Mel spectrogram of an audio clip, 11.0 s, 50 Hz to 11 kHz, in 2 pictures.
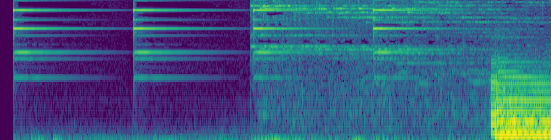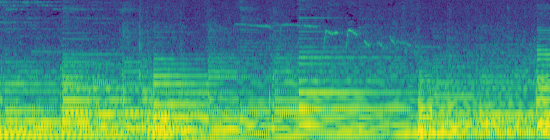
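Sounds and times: ringing chime strikes: 0.2s - 7.1s
shimmering swell with high sparkle: 2.5s - 7.4s.

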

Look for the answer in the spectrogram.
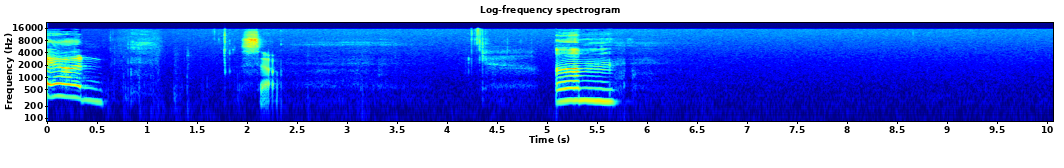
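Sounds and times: soft intake of breath: 0.7s - 1.2s, 2.4s - 5.0s.

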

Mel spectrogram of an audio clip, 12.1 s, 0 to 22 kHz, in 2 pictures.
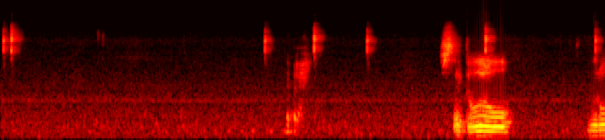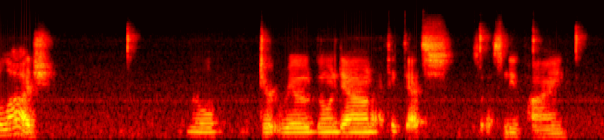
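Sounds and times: computer mouse clicks: 0.0s - 0.2s.

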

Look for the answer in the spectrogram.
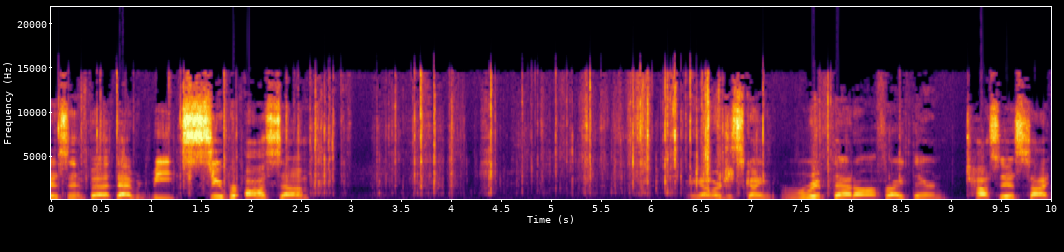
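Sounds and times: plastic foil wrapper crinkling and tearing: 0.0s - 8.9s.

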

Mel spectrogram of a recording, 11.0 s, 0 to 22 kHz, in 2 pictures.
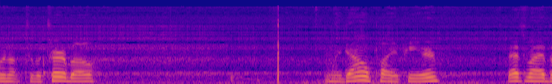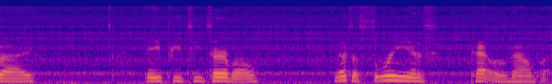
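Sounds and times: low steady background hiss: 0.0s - 11.0s.

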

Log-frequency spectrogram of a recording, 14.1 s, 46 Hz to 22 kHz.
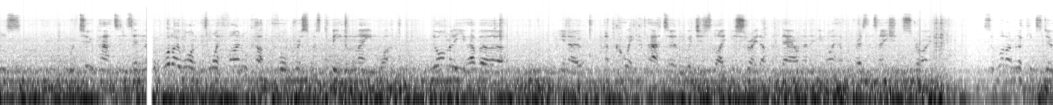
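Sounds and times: van engine and road rumble: 0.0s - 14.0s
man talking: 0.9s - 6.8s, 7.4s - 14.0s.

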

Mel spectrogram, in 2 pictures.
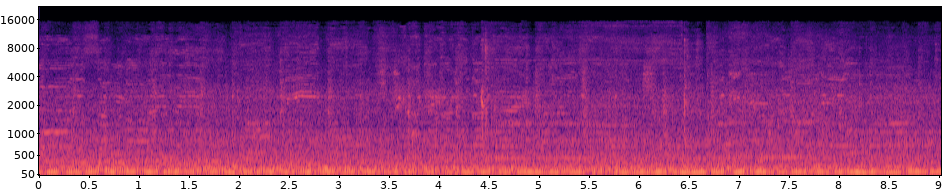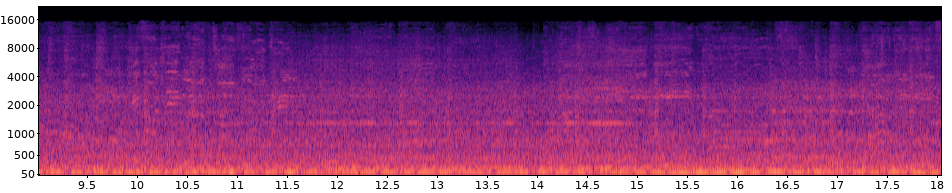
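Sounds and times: music playing: 0.0s - 18.0s
tractor engine droning: 0.0s - 18.0s.

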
